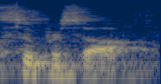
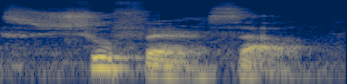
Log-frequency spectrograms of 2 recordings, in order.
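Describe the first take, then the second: First: The name begins with 'super', with an s sound. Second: The name begins with 'shoofer', with an sh sound. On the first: The speaker calls it wrong. "most people call it super sal, but it's not super" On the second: The speaker calls it right. "is the proper pronunciation of it"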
